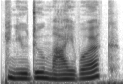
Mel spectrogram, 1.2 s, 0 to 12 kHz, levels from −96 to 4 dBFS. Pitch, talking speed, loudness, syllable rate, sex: 160 Hz, 245 wpm, -14 LUFS, 4.2 syllables/s, female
